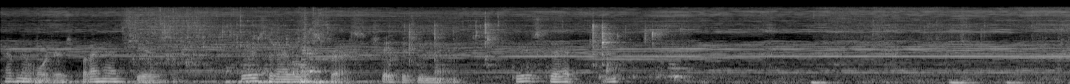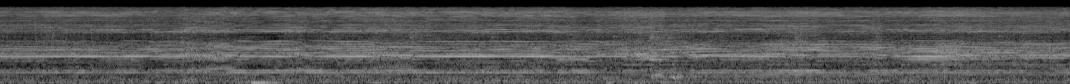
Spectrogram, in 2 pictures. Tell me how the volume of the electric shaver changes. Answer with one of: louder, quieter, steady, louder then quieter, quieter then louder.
louder.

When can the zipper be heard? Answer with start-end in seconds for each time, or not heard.
not heard.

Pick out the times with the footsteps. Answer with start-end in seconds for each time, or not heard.
not heard.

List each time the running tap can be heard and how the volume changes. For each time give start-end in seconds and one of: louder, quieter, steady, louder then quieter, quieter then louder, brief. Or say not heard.
0.1-21.3 quieter.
